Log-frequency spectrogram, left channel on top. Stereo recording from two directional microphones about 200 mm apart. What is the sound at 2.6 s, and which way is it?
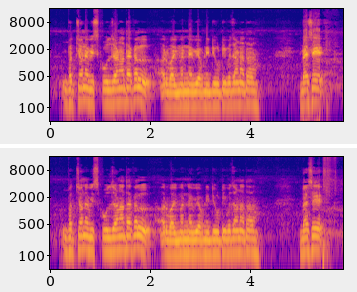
Speech, 5° right (ahead or behind).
